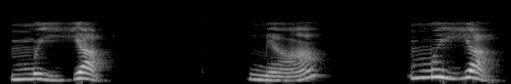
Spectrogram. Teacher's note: якщо вживається апостроф то перший звук ми вимовляємо твердо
